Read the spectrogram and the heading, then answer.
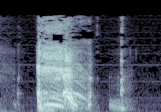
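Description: Coughing: one harsh, loud cough lasting over half a second, then a shorter, fainter throat-clearing cough after a brief pause.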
